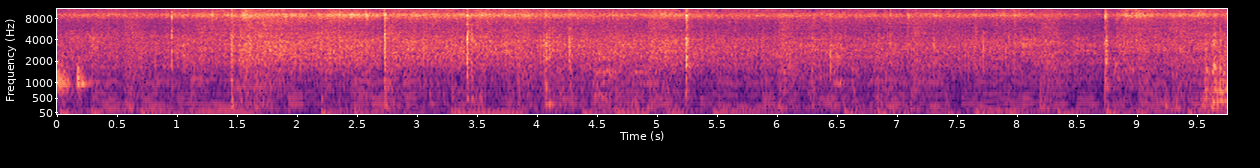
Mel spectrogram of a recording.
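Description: Sliced chayote and chopped roast chicken sizzling in hot oil in a frying pan while being stir-fried, with a spatula scraping and clicking against the pan now and then.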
